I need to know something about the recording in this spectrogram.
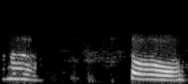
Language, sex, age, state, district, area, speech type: Urdu, male, 45-60, Maharashtra, Nashik, urban, conversation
